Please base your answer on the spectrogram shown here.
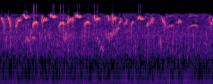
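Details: White-rumped shama song used as a training master: quick varied whistles, looping upslurs and downslurs and short warbled phrases packed closely together, loud and continuous across the clip.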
